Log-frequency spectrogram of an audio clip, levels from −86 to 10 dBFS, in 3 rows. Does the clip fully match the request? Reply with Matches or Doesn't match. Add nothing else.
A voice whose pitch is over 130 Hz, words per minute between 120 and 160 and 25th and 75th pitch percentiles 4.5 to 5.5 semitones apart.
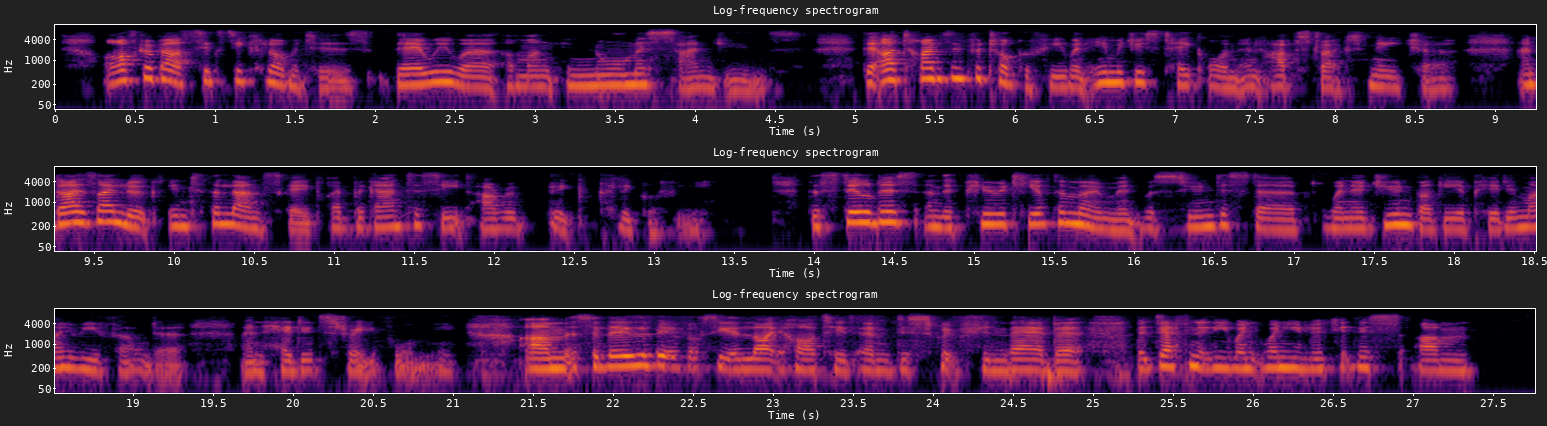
Doesn't match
